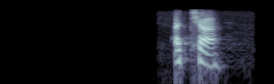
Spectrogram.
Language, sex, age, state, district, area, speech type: Dogri, female, 30-45, Jammu and Kashmir, Jammu, urban, conversation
